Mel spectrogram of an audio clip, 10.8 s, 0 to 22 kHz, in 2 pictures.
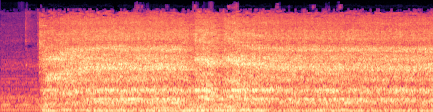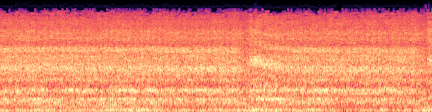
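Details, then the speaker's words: Toyota Soarer SC400 1UZ-FE V8 with new Blueprint distributor caps after most parts were replaced: steady starter churn for ten seconds that never fires; crank no-start, owner suspects the timing is out and plans to check spark. "Well, that answers that. The engine's coming out, it's getting stripped."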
